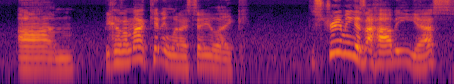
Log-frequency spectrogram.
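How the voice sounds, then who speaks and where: A man speaks at a fairly quick pace. His pitch sits fairly high for a man. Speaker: gaming streamer. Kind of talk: live gameplay commentary. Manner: hesitant, many ums.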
